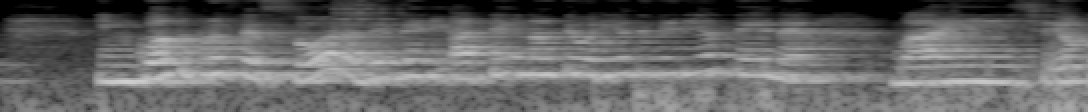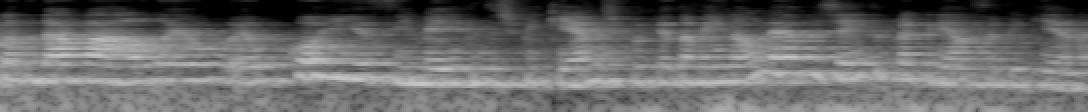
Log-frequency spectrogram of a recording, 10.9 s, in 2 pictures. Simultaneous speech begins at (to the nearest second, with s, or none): none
